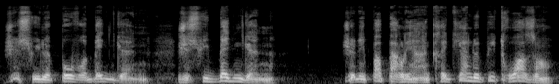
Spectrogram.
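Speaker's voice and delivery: grind it out like a rusty lock; rusty castaway voice. A narrator's reading. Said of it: "sa voix était rauque et étrange".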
